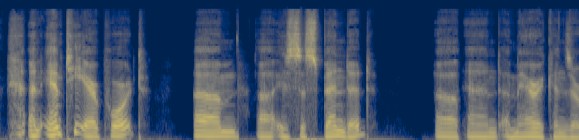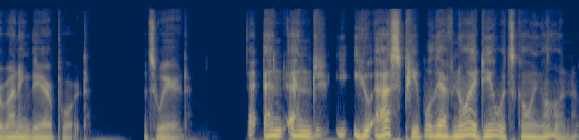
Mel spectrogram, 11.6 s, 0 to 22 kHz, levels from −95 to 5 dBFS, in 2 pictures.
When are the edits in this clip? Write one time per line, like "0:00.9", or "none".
0:02.4
0:04.6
